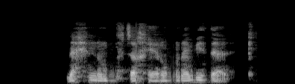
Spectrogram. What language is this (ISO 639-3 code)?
ara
